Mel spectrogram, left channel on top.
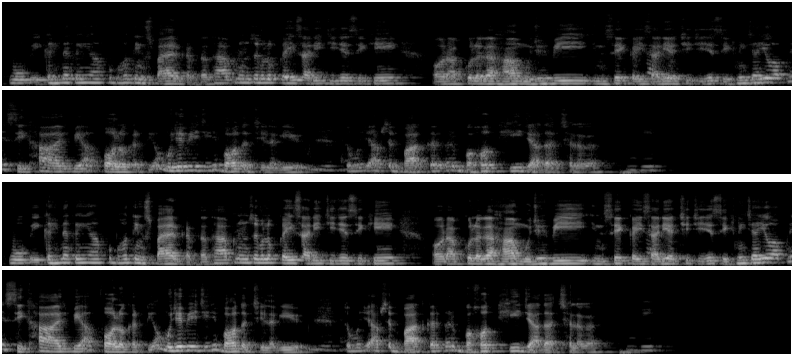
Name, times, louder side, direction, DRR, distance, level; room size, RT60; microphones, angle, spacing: voice 1, 0.1-10.9 11.3-13.9, right 3 dB, 75° right, 0.5 m, -29 dB
voice 2, 10.9-11.4 14.1-14.4, equal, 50° right, 0.9 m, -46 dB
2.5 x 2.3 x 2.3 m
head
